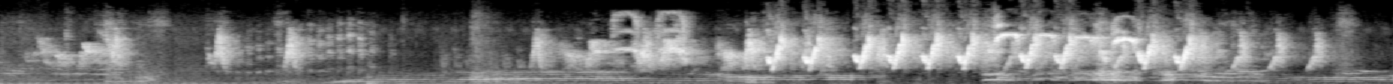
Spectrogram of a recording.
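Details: Bar-winged prinias kept in an aviary at a breeding farm, morning 'nembak-nembak' singing: scattered chirps build into a fast run of sharp, evenly repeated high notes, about three per second, with fainter calls from other birds behind.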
